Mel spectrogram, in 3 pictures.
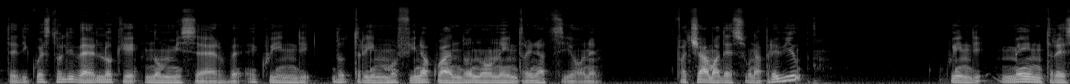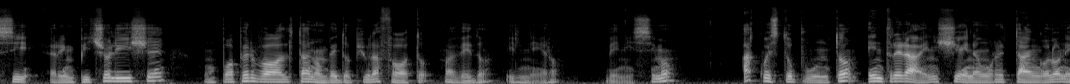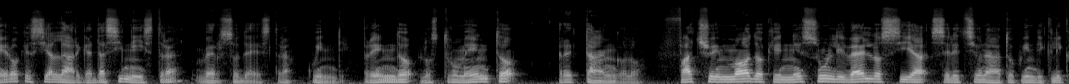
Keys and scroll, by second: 8.2 space.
